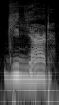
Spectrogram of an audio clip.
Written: guiñar

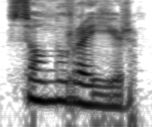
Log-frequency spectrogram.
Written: sonreir

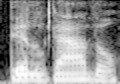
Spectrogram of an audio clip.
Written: delgado

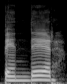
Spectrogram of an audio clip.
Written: vender

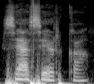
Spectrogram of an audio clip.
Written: se acerca

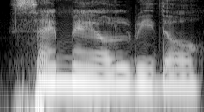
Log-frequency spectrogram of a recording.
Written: se me olvidó

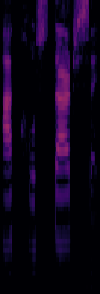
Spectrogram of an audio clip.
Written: acostarse

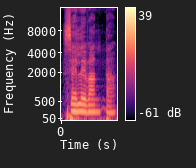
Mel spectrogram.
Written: se levanta

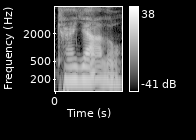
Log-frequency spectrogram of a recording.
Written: callado

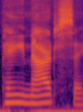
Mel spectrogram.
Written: peinarse

